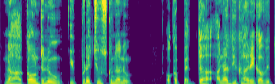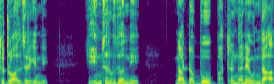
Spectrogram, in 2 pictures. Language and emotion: Telugu, fearful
